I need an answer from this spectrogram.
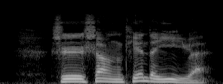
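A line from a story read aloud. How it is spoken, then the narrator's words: Laughing. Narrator (Chinese): 文殊广法天尊笑道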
